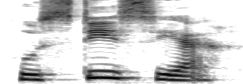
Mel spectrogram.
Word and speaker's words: justicia: So the words that don't contain the accent mark form what we call a diphthong between the I and the A, and we pronounce them together as one syllable, one sound that basically ends up sounding like ya, justicia, familia.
